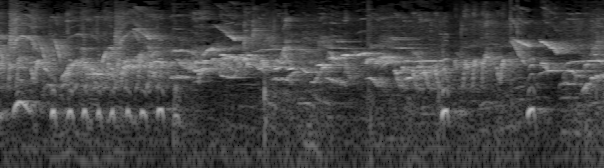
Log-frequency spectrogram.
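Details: A crowded chorus of contest white-rumped shamas at Cikeas: varied whistles and rattling chatter over a short series of repeated lower hooting notes and occasional human voices.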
